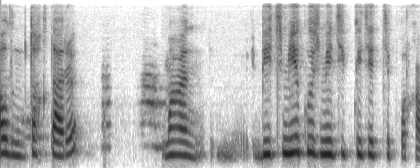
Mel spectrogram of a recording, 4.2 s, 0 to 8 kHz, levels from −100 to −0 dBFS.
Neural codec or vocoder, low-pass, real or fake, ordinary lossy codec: vocoder, 44.1 kHz, 128 mel bands, Pupu-Vocoder; 7.2 kHz; fake; none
